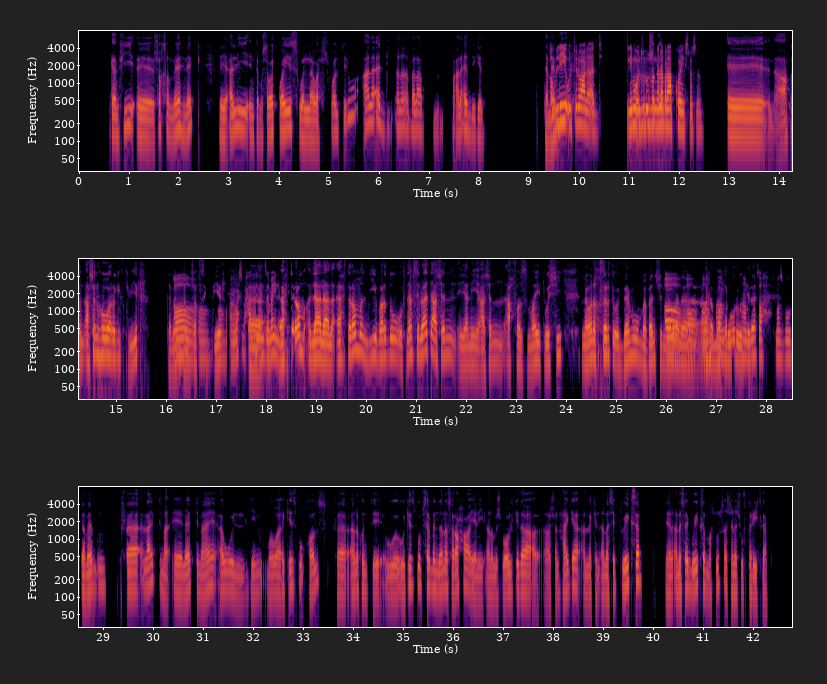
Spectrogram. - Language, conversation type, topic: Arabic, podcast, إيه أسهل هواية ممكن الواحد يبدأ فيها في رأيك؟
- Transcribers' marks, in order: other background noise; tsk; laughing while speaking: "مغرور وكده"; in English: "game"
